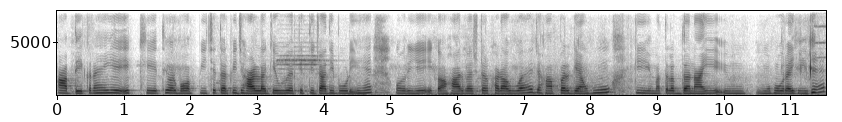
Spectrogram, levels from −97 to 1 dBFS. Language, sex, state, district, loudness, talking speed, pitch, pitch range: Hindi, female, Jharkhand, Jamtara, -20 LUFS, 180 wpm, 225 Hz, 220-235 Hz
